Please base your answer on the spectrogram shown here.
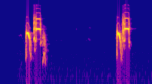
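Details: Grey francolin (teetar), a pair, in calm forest surroundings: two identical shrill, squeaky two-part phrases about two seconds apart, each a sharp rising note followed by a ringing buzzy one.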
